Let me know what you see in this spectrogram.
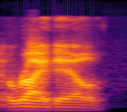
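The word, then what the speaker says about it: Riddell: would have been the do you pronounce it Rydell or Riddle? But it's a maker of the American football helmets. Oh yeah, Rydell.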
